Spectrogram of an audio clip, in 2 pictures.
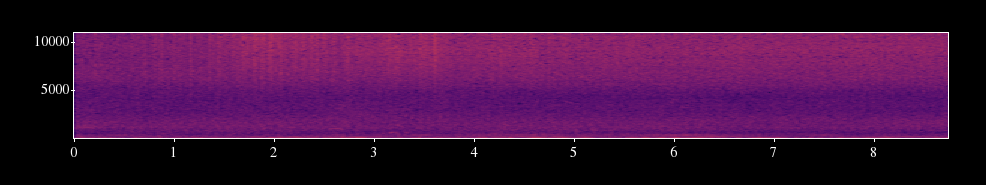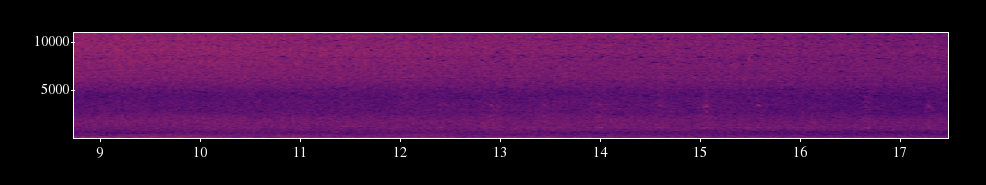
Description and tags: porto morning lawn sprinklers 09
Porto, Portugal, 19th July 2009, 6:30: Steady lawn Sprinkler between the Douro river and a road. In the middle of the sound the water hitting the concrete sidewalk can be distinctly heard. Car traffic passing by and seagulls in the end.
Recorded with a Zoom H4 and a Rode NT4
athmosphere, city, field-recording, morning, porto, seagulls, smc2009, sprinkler, traffic, water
